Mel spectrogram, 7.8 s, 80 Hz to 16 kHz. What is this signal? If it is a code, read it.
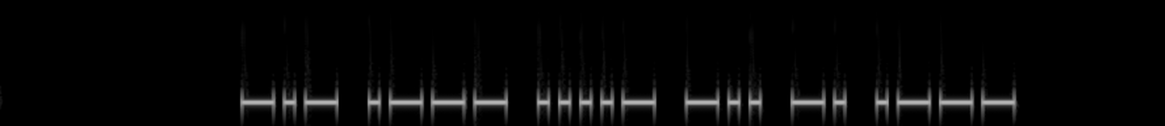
Morse code, heard as a keyed tone, about 19 wpm, 700 Hz. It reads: KJ4DNJ
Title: Speed Racing - USA 2x3 Call Signs 17wpm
